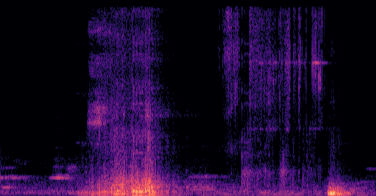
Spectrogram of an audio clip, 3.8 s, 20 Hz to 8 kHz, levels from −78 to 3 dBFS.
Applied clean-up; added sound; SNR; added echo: neural separator model SepFormer DNS4.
